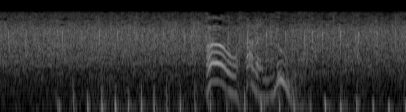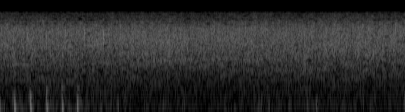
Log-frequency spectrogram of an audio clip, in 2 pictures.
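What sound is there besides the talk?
audience hand clap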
